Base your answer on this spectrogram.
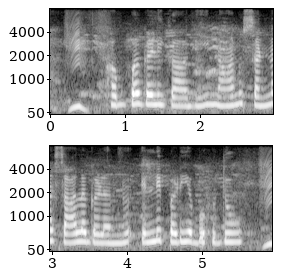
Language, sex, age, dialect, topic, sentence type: Kannada, female, 18-24, Central, banking, statement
